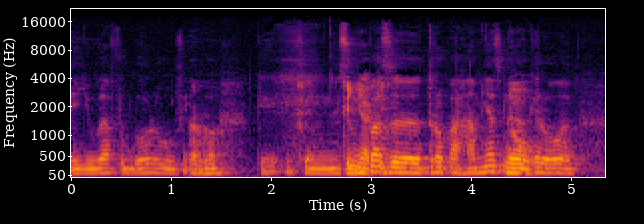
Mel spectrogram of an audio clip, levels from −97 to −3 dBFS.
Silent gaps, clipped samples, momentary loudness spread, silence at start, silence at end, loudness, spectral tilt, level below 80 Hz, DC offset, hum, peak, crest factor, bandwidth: none; under 0.1%; 14 LU; 0 s; 0.05 s; -30 LUFS; -7 dB/octave; -64 dBFS; under 0.1%; none; -10 dBFS; 20 dB; 16.5 kHz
